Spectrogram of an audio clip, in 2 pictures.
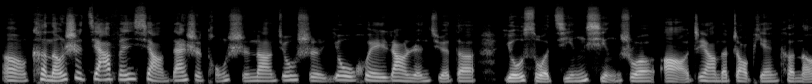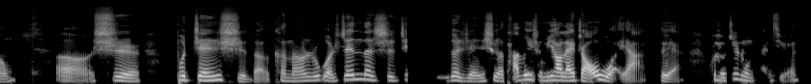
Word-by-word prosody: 嗯， 175 -4 0
可 235 - +1
能 175 0 +2
是 270 +3 +2
加 250 +1 +2
分 230 +1 -2
项， 150 -11 -1
但 190 +2 +1
是 195 -3 -3
同 175 -1 -11
时 180 -6 -4
呢， 165 0 0
就 195 +4 -4
是 170 -7 -4
又 195 +2 -1
会 180 -4 -1
让 175 0 +2
人 145 +2 -5
觉 145 -6 -4
得 155 +1 -2 0.2
有 150 +1 +3
所 170 -6 +1
警 150 +5 -4
醒， 205 -2 0
说： 155 -1 0
“啊， 145 -1 +3
这 180 - -5
样 160 -2 0
的 150 - -1
照 155 -2 -1
片 145 +1 -6
可 155 -3 -4
能， 125 +1 -4 0.4
呃， - - -2
是 165 -6 +2 0.3
不 200 - +4
真 190 +1 +4
实 145 -10 +1
的”。 120 - -5
可 175 - -4
能 155 +1 -2
如 185 - 0
果 - - +3
真 220 +9 +2
的 225 -2 +2
是 185 -2 -1
这 215 +6 -8
样 320 +7 -26
一 - - -13
个 190 - +2
人 150 -3 -3
设， 160 -1 +1
他 - - +1
为 220 +3 +3
什 195 -4 -6
么 175 - -1
要 190 -1 +8
来 175 0 +6
找 - - +7
我 215 - +6
呀？ - - -1
对 435 - 0
呀， - - -5 0.3
会 - - -6
有 - - 0
这 250 - -3
种 185 -7 -3
感 155 - -20
觉。 195 +3 -12
175 Hz, 255 characters per minute, -23 LUFS, 155-200 Hz, 0.4 s, 要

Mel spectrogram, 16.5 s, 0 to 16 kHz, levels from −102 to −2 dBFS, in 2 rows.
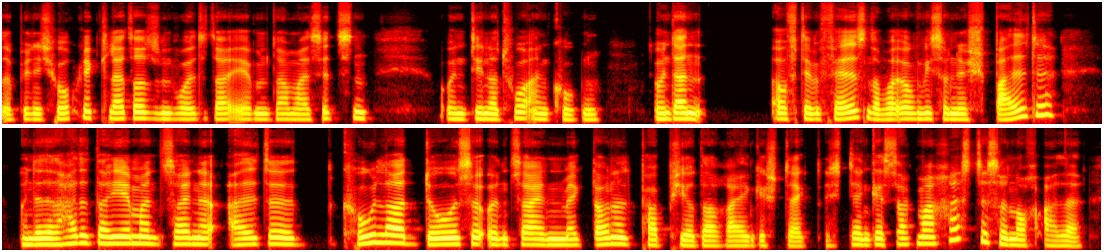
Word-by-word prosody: da - - -2
bin 160 +1 -6
ich 155 +1 -4
hochgeklettert 180 0 -1
und 170 - 0
wollte 165 +1 -3
da 160 -1 -2
eben 160 0 -2
da 160 0 -4
mal 155 -1 -3
sitzen 180 +3 -2 0.5
und 165 -1 -3
die 170 - +1
Natur 165 +3 0
angucken. 155 -2 -4 0.4
Und 170 +1 +1
dann 175 -1 +5 0.5
auf 170 -1 -2
dem 165 -2 -1
Felsen, 185 +6 +2
da 155 -2 0
war 160 - +2
irgendwie 170 0 +1
so 170 0 0
'ne 160 -1 +2
Spalte 230 - 0 0.5
und 180 -1 +1
dann 180 0 +4
hatte 215 +2 +1
da 215 -1 +1
jemand 210 -1 +3
seine 190 -1 +1
alte 185 +1 +1 0.3
Cola-Dose 195 -4 +4
und 175 -1 -1
sein 170 -1 +2
McDonalds 180 +3 +1
Papier 160 -1 -2
da 145 0 -1
reingesteckt. 140 -1 -4
Ich 150 +1 -6
denke: 175 0 -1
„Sage 180 +1 -3
mal, 205 0 +3
hast 325 0 -1
du 270 - +2
sie 200 -6 +2
noch 160 -2 0
alle, 145 -3 -3
175 Hz, 180 wpm, -23 LUFS, 160-190 Hz, 0.5 s, dann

